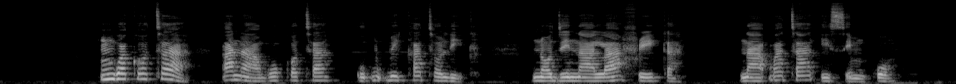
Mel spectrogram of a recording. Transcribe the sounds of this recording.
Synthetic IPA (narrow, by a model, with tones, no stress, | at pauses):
ŋ̩˦ɡʷa˦kɔ˦ta˦˨ | a˦na˨a˨ɡʷʊ˦kɔ˦tʰa˦ | o˨k͡pu˦k͡pe˦ka˦tɔ˦li˨k | nɔ˨dɪ˨na˨la˦a˦fɾɪ˦ka˨ | na˨a˨k͡pa˦ta˦e˨sḛ˨ŋ͡m̩˨kʷɔ˦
